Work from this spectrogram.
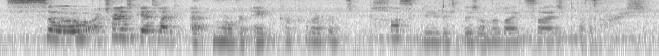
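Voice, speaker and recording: A woman's voice: medium pitch, steady tone, fairly quick, background noise. Chatty Irish woman in a roomy space. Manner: chatty, teasing banter. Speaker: soapmaker. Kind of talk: casual chat while cutting soap.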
